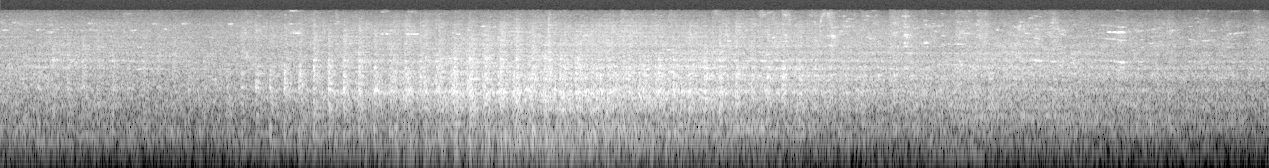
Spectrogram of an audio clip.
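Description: A train passing on the line, its wheels clattering rapidly over the rails; the noise swells to its loudest a few seconds in, then fades away.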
